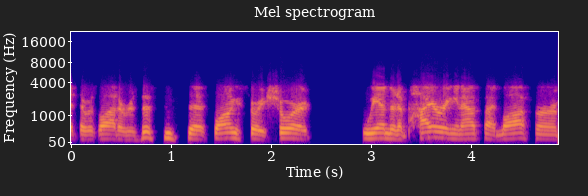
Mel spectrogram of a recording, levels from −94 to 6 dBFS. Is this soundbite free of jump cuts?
yes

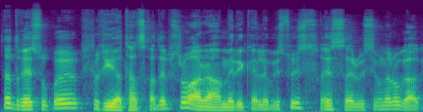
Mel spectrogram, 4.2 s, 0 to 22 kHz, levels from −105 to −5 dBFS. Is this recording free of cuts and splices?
no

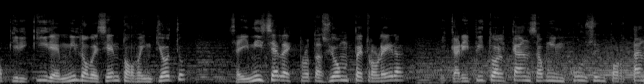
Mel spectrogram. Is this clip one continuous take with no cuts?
no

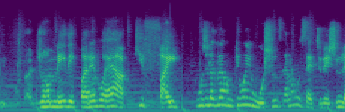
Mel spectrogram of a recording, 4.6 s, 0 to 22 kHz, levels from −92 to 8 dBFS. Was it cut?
yes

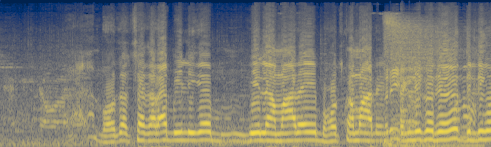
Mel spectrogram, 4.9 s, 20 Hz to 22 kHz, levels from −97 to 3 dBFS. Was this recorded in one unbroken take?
no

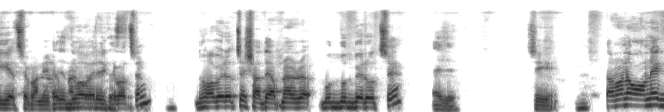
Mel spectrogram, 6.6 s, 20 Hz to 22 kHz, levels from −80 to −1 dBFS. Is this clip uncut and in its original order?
yes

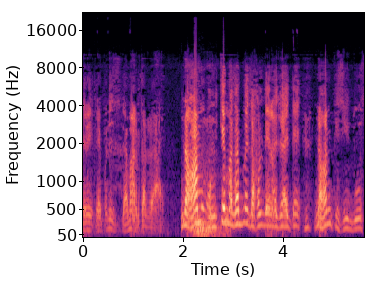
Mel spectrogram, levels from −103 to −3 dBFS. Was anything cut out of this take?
yes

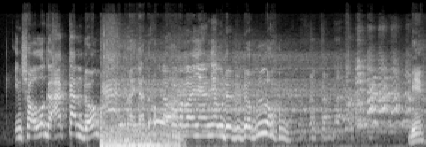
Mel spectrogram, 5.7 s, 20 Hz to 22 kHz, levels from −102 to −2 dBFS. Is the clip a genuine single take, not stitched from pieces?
yes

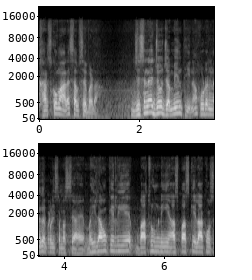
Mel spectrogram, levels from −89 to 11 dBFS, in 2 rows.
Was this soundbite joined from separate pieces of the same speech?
yes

